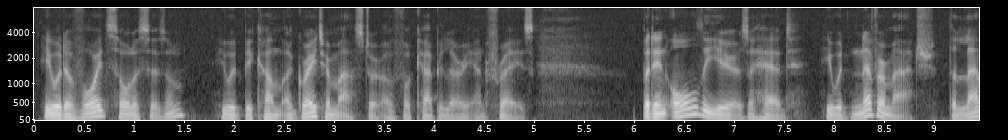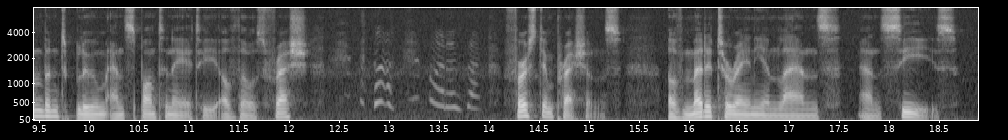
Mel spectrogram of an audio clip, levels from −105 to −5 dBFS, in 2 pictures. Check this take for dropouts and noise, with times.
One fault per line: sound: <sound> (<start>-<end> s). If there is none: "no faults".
sound: laugh (12.4-13.9 s)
